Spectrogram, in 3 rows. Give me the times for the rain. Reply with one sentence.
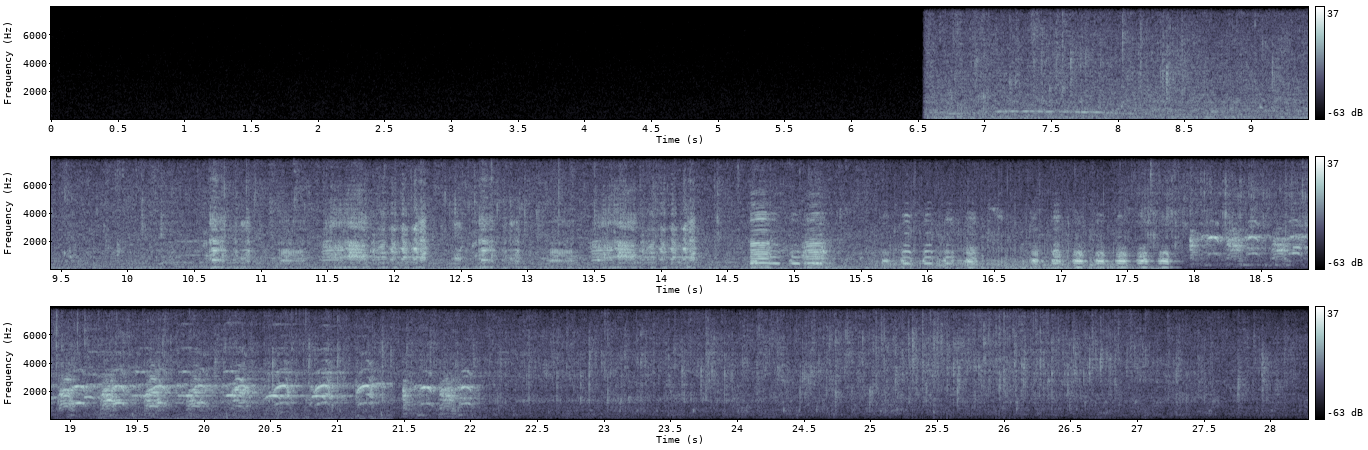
You can hear the rain from 6.5 to 28.2 s.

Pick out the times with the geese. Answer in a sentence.
The geese can be heard from 10.6 to 22.1 s.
